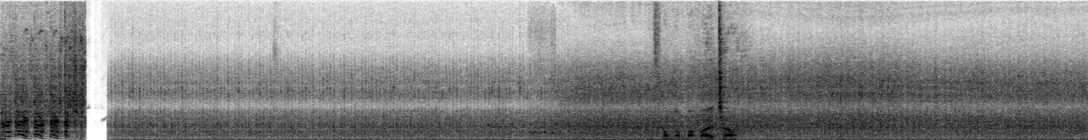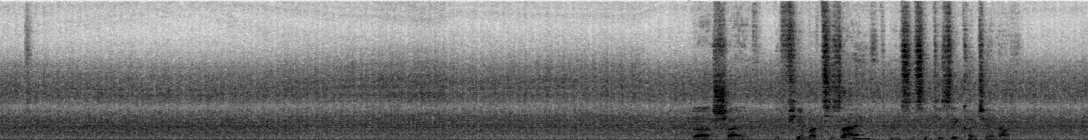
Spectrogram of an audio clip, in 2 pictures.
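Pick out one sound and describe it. A truck engine rumbles steadily as the truck drives along.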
